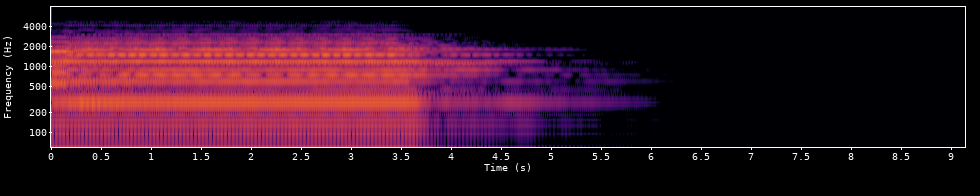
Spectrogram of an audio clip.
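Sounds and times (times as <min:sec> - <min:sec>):
organ trio in D major: 0:00.0 - 0:05.8.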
